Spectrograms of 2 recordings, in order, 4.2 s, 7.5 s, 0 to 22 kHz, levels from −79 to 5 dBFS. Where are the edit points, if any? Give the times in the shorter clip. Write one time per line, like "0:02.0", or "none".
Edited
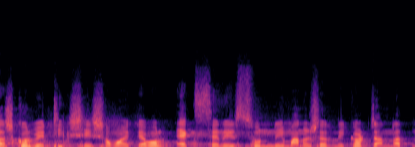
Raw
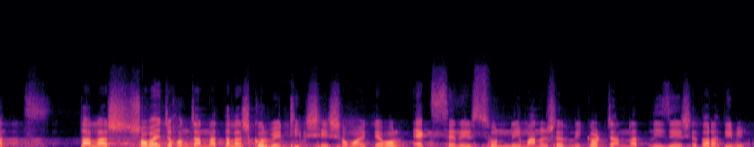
none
